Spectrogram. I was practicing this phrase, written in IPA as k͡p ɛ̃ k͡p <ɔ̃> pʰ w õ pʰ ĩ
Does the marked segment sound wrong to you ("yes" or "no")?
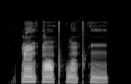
no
